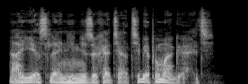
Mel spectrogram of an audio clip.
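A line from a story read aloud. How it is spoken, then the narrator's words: Whispered. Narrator (Russian): прошептал мрак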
